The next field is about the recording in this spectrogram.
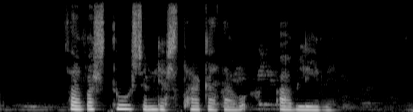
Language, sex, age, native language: Icelandic, female, 13, Icelandic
